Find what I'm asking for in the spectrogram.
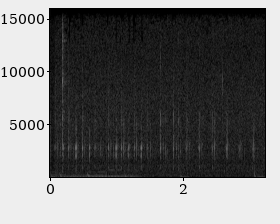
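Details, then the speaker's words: Logitech G302 mouse shaken side to side with buttons held in, after 9 months of use. Light plastic ticking about four per second from a loose sensor, less bad than a G303. Sensor rattle. "it sounds like there's a rifle in this one too which is funny because I used it for a solid 9 months and didn't notice it it's nowhere near as bad as the g303 that I had"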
